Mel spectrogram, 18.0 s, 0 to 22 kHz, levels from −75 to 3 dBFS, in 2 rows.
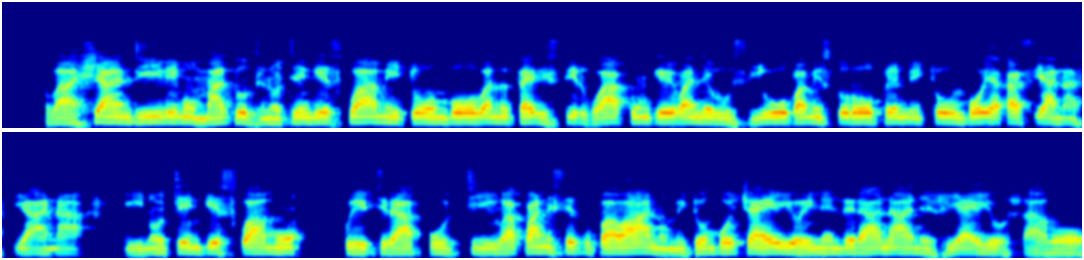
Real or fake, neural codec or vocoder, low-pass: fake; codec, 16 kHz, 2 kbps, FreqCodec, larger model; 7.2 kHz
